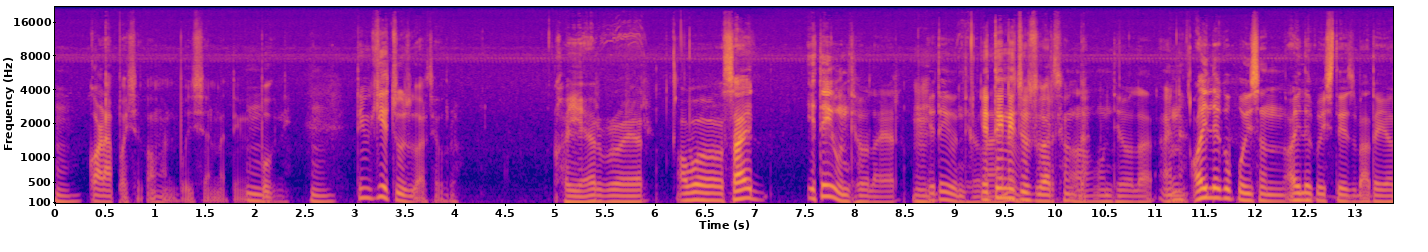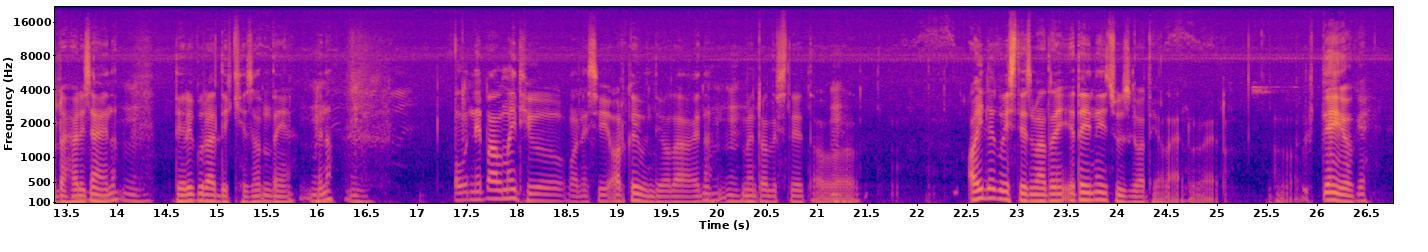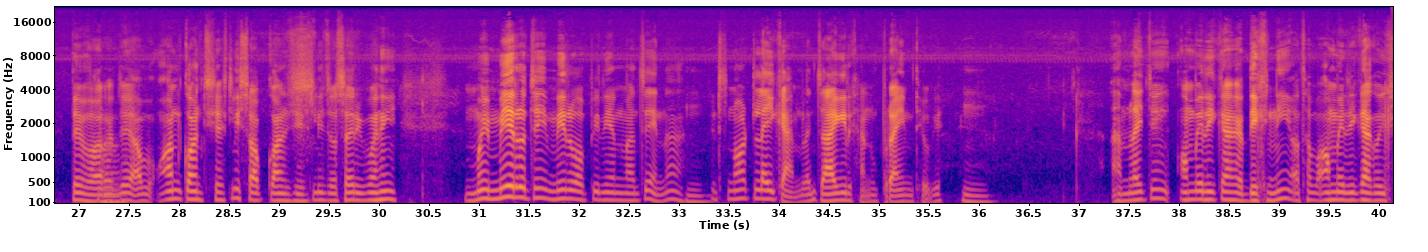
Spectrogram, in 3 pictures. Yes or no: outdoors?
yes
